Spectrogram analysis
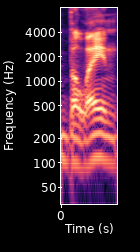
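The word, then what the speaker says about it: Billain: listening to some new Billane tracks. Or Billin tracks. I think he's pronounced his name Billin.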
